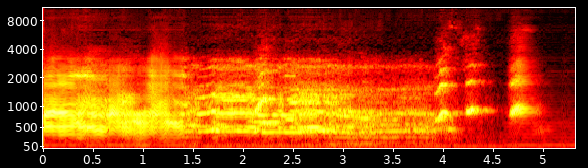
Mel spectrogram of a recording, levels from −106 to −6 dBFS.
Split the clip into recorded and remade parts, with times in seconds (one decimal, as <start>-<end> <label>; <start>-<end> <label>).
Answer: 0.0-1.4 remade; 1.4-4.6 recorded; 4.6-5.3 remade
